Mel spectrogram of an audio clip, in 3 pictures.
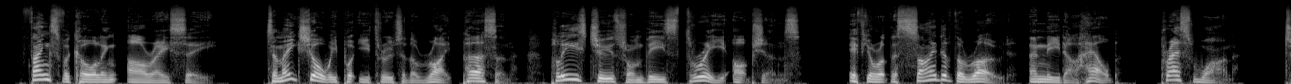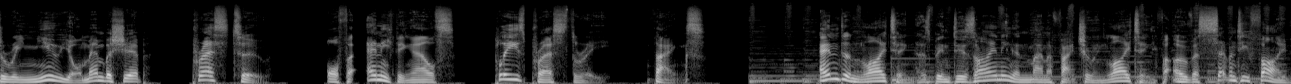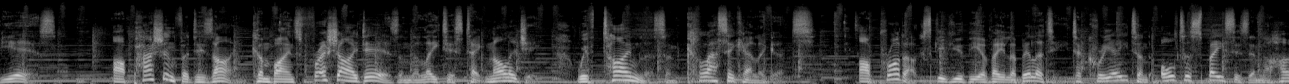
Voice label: On Hold IVR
